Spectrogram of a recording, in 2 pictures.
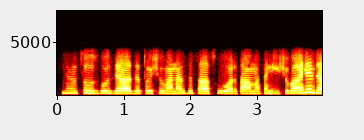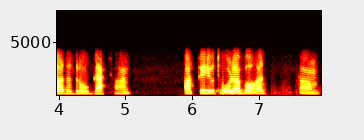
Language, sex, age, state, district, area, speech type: Kashmiri, female, 60+, Jammu and Kashmir, Srinagar, urban, conversation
